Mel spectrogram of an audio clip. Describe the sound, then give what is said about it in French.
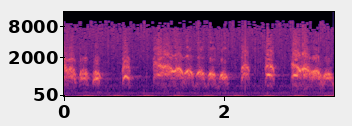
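A man's voice imitates a dog barking, giving a quick series of harsh, raspy yaps and a few drawn-out growling barks, fairly loud, with no other talking; part of an animal-imitation performance on an Edison record depicting a visit to the Jardin des Plantes. “Mesdames et messieurs, voici les quelques cris d'animaux que j'ai pu retenir en faisant une visite au jardin des plantes. Voici d'abord le chien.”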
